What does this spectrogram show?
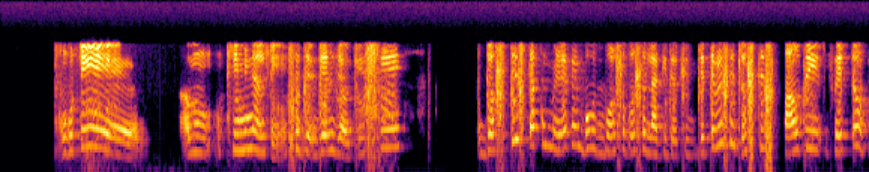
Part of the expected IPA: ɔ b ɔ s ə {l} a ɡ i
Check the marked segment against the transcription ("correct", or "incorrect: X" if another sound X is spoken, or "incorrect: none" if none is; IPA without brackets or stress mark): correct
